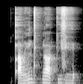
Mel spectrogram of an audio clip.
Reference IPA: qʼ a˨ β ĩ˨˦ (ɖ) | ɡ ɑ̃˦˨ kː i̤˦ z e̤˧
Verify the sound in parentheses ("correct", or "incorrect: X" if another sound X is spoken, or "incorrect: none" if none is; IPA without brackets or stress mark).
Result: incorrect: d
